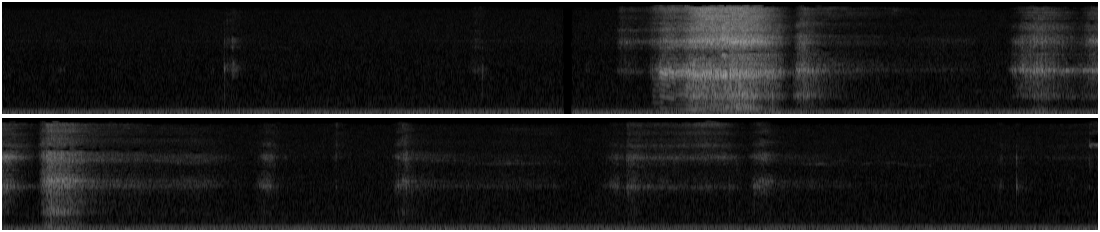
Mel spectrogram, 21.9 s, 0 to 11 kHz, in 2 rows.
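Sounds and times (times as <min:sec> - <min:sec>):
steady low hum: 0:00.0 - 0:21.9
person snoring: 0:06.2 - 0:08.5, 0:10.1 - 0:13.8.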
